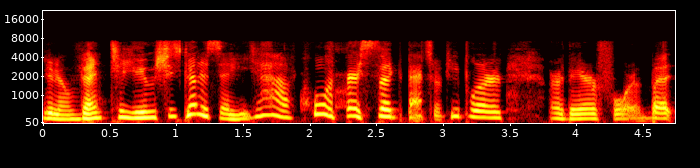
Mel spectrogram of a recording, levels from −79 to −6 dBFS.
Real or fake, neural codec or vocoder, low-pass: fake; codec, 16 kHz in and 24 kHz out, 0.6 kbps, FireRedTTS-2 codec; 7.2 kHz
